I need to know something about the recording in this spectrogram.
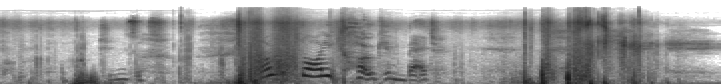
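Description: Cloth rustles and rubs close against the microphone.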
